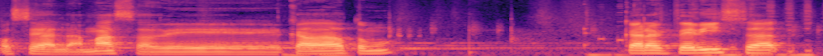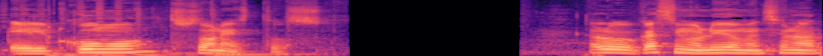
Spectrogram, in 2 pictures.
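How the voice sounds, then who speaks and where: With music in the background, a man speaks at a fairly slow pace in a fairly high pitch. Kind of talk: educational science explainer narration.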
